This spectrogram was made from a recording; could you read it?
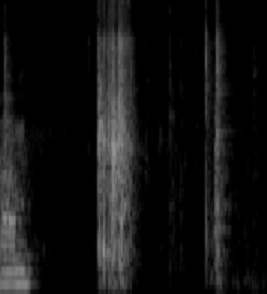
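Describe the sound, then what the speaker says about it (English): A brief voice trails off, then a tarot deck is riffled in a quick burst, followed by a couple of softer shuffles and taps. "I'm just going to do a couple quick shuffles"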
